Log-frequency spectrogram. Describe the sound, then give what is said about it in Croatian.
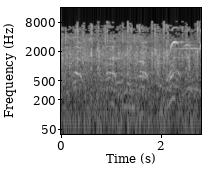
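A crowd of more than a thousand townspeople holding Albanian flags applauds and cheers outside the municipal building in central Bujanovac to welcome the president of Albania, a dense, steady wash of clapping and crowd noise with voices mixed in. “Čekanje ovacijama i aplauzom.”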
